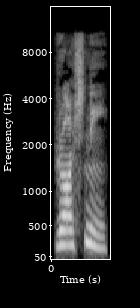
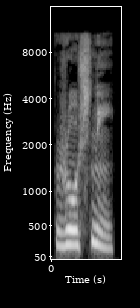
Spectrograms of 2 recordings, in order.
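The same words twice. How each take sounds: First: रोशनी with "au" for "o"; mispronounced. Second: Said in the usual way. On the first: Shown as a demonstration. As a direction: say रोशनी as "raushni". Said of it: "अशुद्ध". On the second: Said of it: "शुद्ध".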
